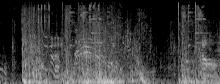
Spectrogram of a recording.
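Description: Echo's Focusing Beam from Overwatch fires as a sustained, crackling energy beam with whirring, mechanical shimmer and sweeping tones, loud and continuous, with brief breaks, close up with game effects.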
